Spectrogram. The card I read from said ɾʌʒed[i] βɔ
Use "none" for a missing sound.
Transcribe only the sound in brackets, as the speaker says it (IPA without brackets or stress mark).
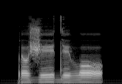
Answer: e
